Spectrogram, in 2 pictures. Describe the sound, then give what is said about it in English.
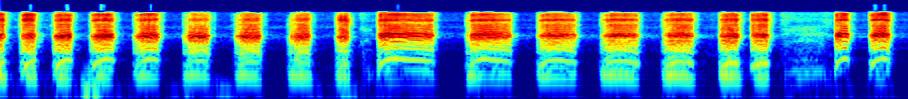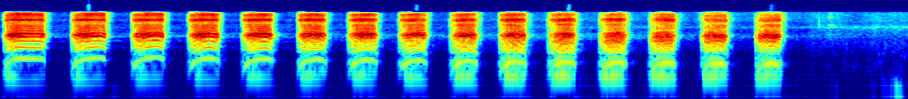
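A rapid, insistent run of loud quacks blown on a duck call as a comeback call, used when ducks have flown over and are heading away, roughly thirty sharp evenly spaced notes with a brief stumble midway, unaccompanied by talk. “what is that comeback call? Let's have a listen to it.”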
